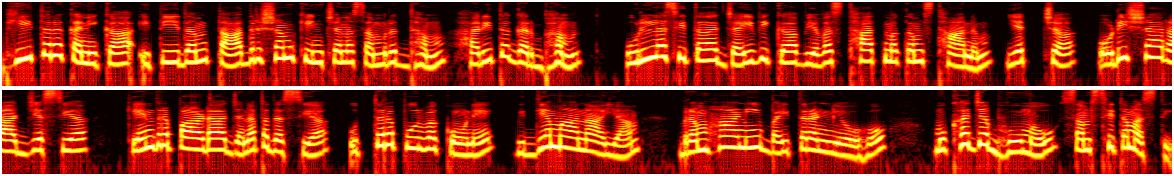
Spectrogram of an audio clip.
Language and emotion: Sanskrit, neutral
